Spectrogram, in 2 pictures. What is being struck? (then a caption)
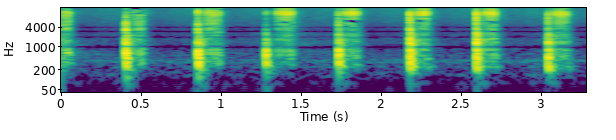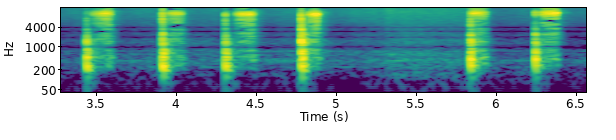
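Thick chalk stick on a chalkboard. Thick pink sidewalk chalk makes repeated short tap-strokes on a black chalkboard. Thirteen dry, gritty taps come at a fairly steady pace, each a quick scratchy knock with a short, bright scrape tail. A faint soft rub fills the pause before the last two taps.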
